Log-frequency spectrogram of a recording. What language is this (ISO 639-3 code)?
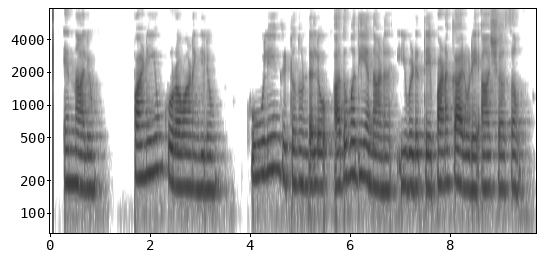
mal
